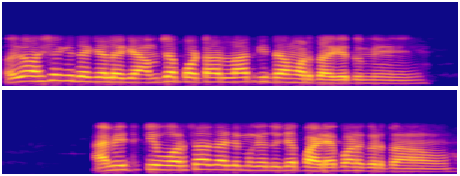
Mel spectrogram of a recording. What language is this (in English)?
Konkani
